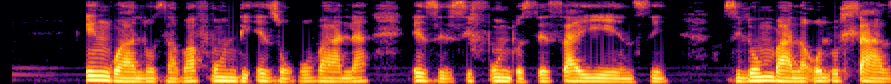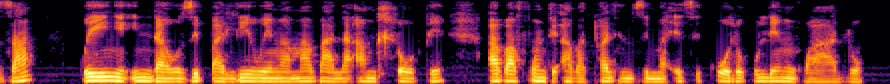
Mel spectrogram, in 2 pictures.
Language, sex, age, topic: North Ndebele, male, 25-35, education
